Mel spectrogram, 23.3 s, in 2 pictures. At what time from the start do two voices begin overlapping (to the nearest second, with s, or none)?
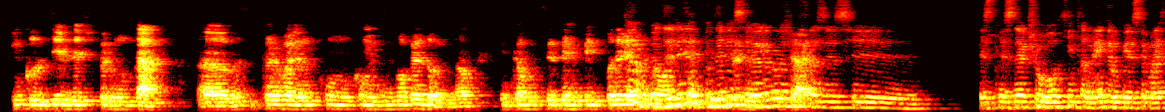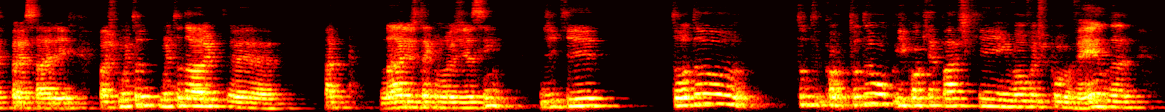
6 s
